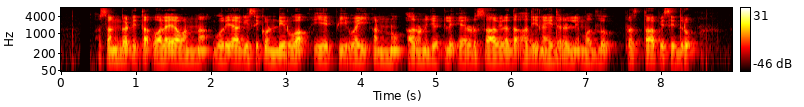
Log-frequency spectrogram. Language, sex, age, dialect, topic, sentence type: Kannada, male, 60-100, Coastal/Dakshin, banking, statement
